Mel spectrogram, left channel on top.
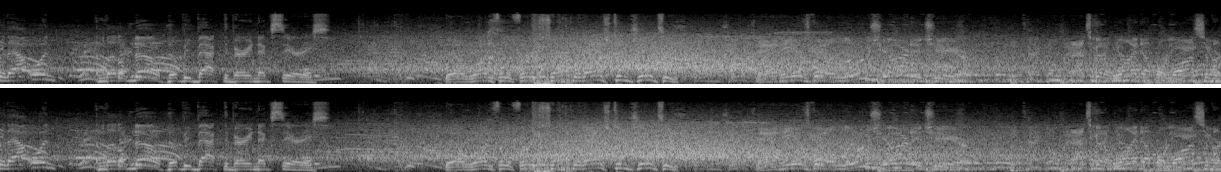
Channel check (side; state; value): both; normal; correlation 0.49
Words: that one and let him know he'll be back the very next series. They'll run for the first time with Ashton Jeanty. And he is going to lose yardage here. That's going to wind up a loss of a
